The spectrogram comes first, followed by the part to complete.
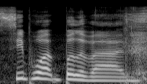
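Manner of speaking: put-on Boston accent with robotic, mechanical delivery. Imitating an automated robot voice, imitated boston accent. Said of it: "I'm going to do my best imitation of this, ... it said it in, like, a Boston accent".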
